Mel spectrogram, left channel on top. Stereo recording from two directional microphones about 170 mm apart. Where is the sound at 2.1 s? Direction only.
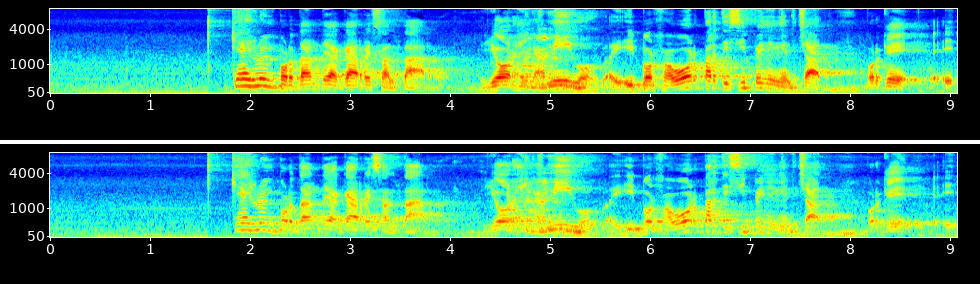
35° left (ahead or behind).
